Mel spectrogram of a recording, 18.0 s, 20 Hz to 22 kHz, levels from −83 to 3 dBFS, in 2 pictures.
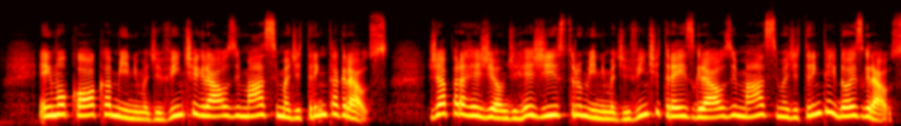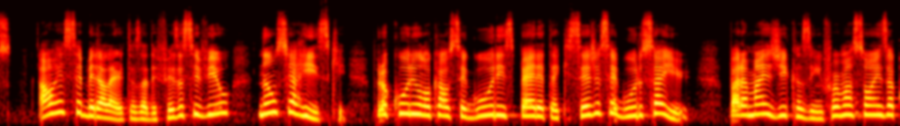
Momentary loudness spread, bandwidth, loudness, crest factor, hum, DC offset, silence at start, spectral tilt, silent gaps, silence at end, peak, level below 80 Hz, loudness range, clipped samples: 7 LU; 15 kHz; -16 LUFS; 16 dB; none; under 0.1%; 0.4 s; -4 dB/octave; none; 0 s; 0 dBFS; -70 dBFS; 1 LU; under 0.1%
